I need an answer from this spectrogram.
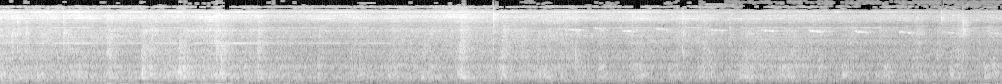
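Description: Freight train's covered hopper wagons rolling along the rails with steady wheel clatter and rumble, slowly fading as the end of the train draws away. A string of short, high wheel squeaks comes in the second half.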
